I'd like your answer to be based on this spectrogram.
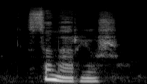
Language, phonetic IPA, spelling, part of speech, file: Polish, [st͡sɛ̃ˈnarʲjuʃ], scenariusz, noun, LL-Q809 (pol)-scenariusz.wav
